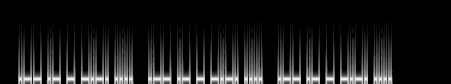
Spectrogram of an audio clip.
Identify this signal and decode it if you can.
Morse code, heard as a keyed tone, about 50 wpm, 250 Hz. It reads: WATCH WATCH WATCH
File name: morse-training-50WPM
